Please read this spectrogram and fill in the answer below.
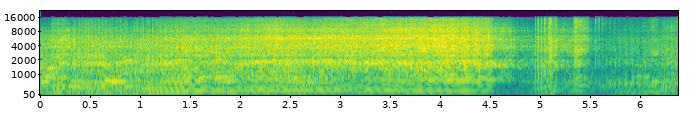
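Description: Off-road motocross bike engine revving hard under load, its pitch rising and wavering as the rider works the throttle, then falling away about four and a half seconds in before picking up again near the end.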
